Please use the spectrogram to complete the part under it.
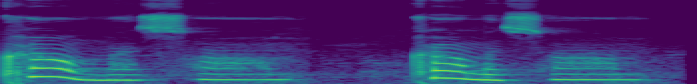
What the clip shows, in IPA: ˈkroʊ.mə.soʊm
